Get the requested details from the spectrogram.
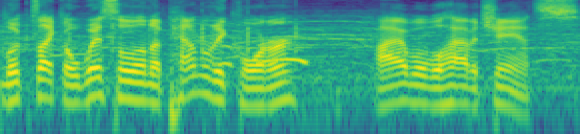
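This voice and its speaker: Over noticeable background noise, a man talks at a very fast pace with an energetic tone, a fairly high pitch and ordinary pitch variation. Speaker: sports broadcaster, play-by-play announcer. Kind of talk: TV field hockey play-by-play. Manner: energetic, fast.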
